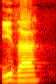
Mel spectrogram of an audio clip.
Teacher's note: Di sini kita mendapatkan mad alif, ya, mad alif setelah huruf dzal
